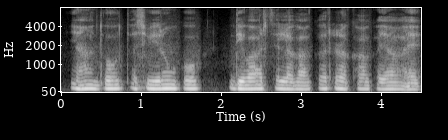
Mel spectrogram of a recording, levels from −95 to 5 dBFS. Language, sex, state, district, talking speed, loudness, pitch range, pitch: Hindi, male, Jharkhand, Ranchi, 145 wpm, -16 LUFS, 130-140 Hz, 135 Hz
